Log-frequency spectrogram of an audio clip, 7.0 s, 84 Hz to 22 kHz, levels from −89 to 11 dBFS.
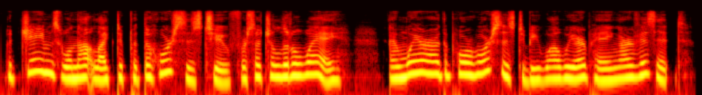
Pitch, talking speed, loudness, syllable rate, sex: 245 Hz, 240 wpm, -15 LUFS, 5.9 syllables/s, female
